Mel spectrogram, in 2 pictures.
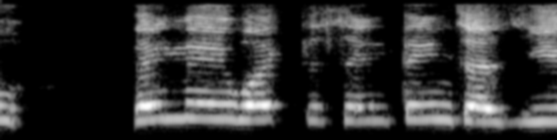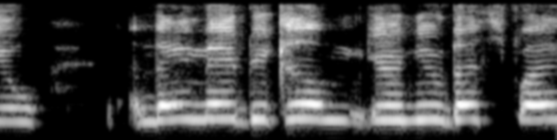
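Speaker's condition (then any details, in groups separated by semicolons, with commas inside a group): Cerebral palsy; wheelchair user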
